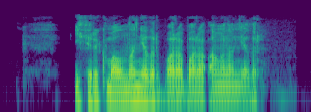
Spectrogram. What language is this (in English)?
Bashkir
